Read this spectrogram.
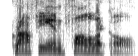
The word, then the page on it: Graafian follicle: American English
